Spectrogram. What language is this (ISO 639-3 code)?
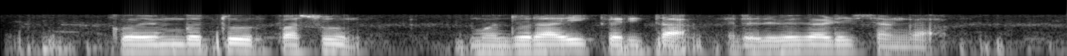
mar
